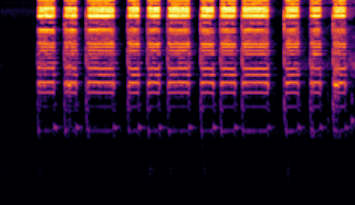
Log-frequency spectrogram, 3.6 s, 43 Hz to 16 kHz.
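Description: The harsh electric buzzer of a 1948 Morse code practice set sounds in a dozen short bursts of uneven length, like keyed code, close and loud with a faint hum beneath.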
